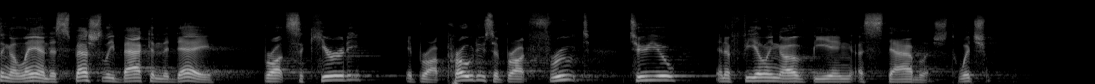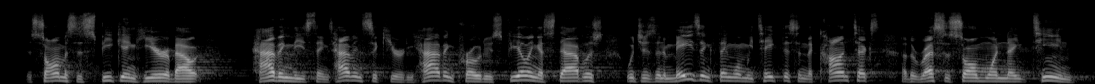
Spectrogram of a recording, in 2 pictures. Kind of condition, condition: setting, large echoing room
